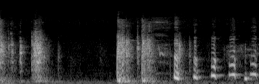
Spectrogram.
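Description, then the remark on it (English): A door is opened by a guard at the court of Nebuchadnezzar, king of Babylon: a sharp metallic clank of the latch, some rattling, then a run of short creaking squeaks as it swings. No one speaks. “Open the door, guard, that we may depart.”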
